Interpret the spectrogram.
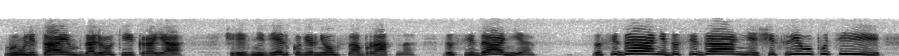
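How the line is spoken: Little people shouting. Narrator (Russian): закричали коротышки

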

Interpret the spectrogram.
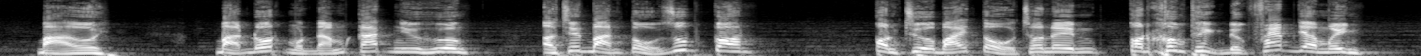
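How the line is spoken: Near-shouting. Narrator (Vietnamese): Cha nói như hét

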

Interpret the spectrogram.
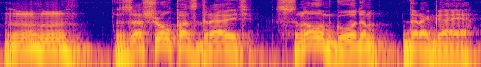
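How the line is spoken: Smirking grunt. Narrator (Russian): хмыкнул он

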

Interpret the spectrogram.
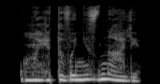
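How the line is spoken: Fervent whisper in ear. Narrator (Russian): горячо зашептала Гели прямо в ухо Виктора

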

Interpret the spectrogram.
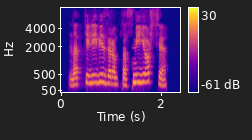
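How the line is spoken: Sharp, angry question. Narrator (Russian): спросил Аристарх Нестерович резко, сердито

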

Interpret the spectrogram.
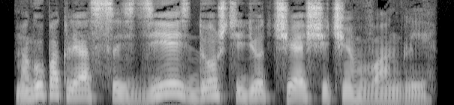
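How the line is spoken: Grumbled. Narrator (Russian): проворчал он

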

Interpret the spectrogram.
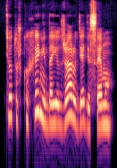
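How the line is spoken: Laughing. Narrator (Russian): рассмеялась Эсси

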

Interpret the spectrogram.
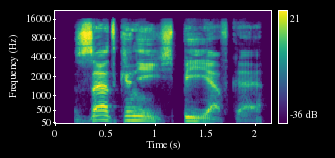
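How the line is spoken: Growled. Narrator (Russian): прорычал Готрек

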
